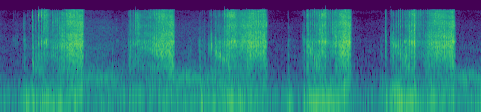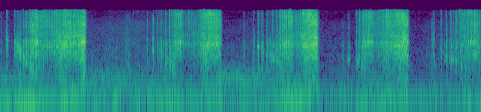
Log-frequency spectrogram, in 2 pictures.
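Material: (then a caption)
Silicone. Small, hollow, light-blue ribbed silicone finger brush sleeves are rubbed and squeezed together between fingertips. This makes repeated bursts of bright, dry scraping and crackling rustle. Short quiet gaps separate the bursts in an uneven rhythm.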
